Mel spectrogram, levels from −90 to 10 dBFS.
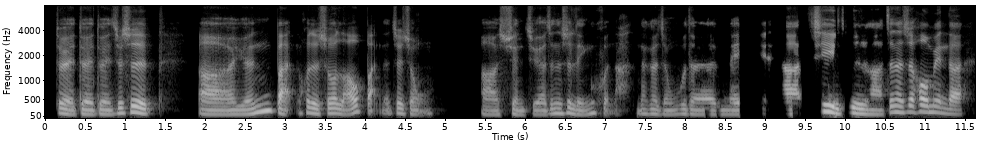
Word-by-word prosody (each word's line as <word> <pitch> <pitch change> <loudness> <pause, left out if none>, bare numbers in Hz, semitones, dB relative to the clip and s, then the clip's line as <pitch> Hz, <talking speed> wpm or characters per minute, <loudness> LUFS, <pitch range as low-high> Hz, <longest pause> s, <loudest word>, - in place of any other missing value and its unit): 对 115 -6 +3
对 110 -1 +1
对， 110 +1 -1
就 135 +7 -1
是， 140 -3 +5 0.5
呃， 105 -1 +1
原 130 - +2
版 - - +3
或 140 +1 -2
者 130 -3 +3
说 135 +3 +1
老 120 +6 +2
版 - - -4
的 - - -12
这 135 - -2
种， 110 -3 -7 0.6
呃， 100 -1 -5
选 100 0 -3
角 105 +1 -5
啊， - - -3
真 125 +6 -5
的 130 - -2
是 145 +2 -1
灵 110 +3 -4
魂 - - -11
呐。 - - -14 0.2
那 120 - -10
个 120 0 -5
人 105 -1 -8
物 115 +3 -8
的 110 -1 -6 0.3
美 105 0 -7
艳 105 - -2 0.6
啊， 110 - +5 0.2
气 175 -3 +5
质 125 -3 0 0.3
啊， 105 -1 -2
真 160 +10 -2
的 165 - +3
是 165 +2 +1
后 170 0 +5
面 160 -4 -1
的， 115 -3 0
115 Hz, 220 characters per minute, -25 LUFS, 105-140 Hz, 0.6 s, 是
